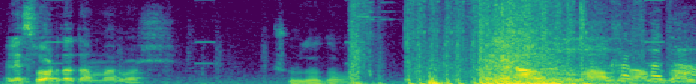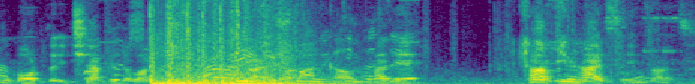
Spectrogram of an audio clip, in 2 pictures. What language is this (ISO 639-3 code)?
tur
